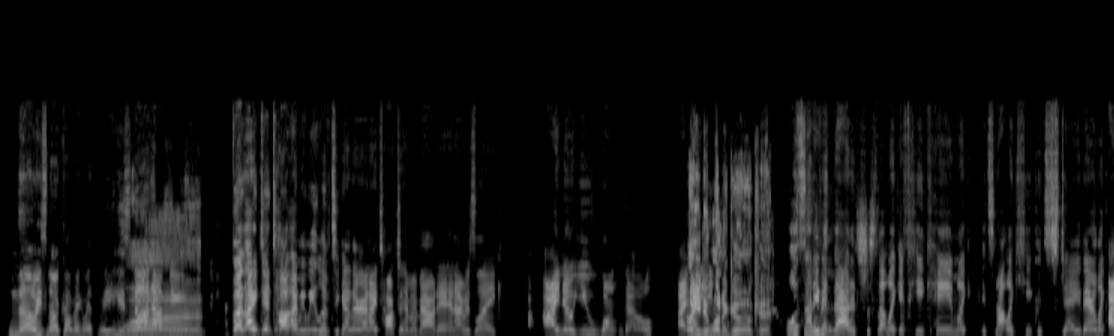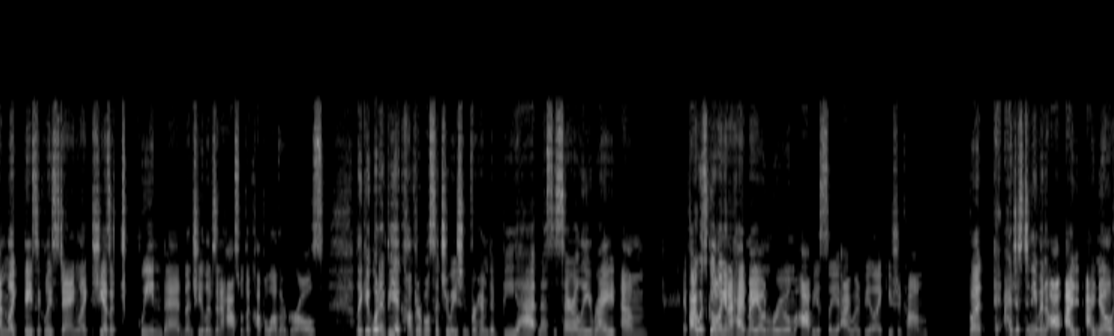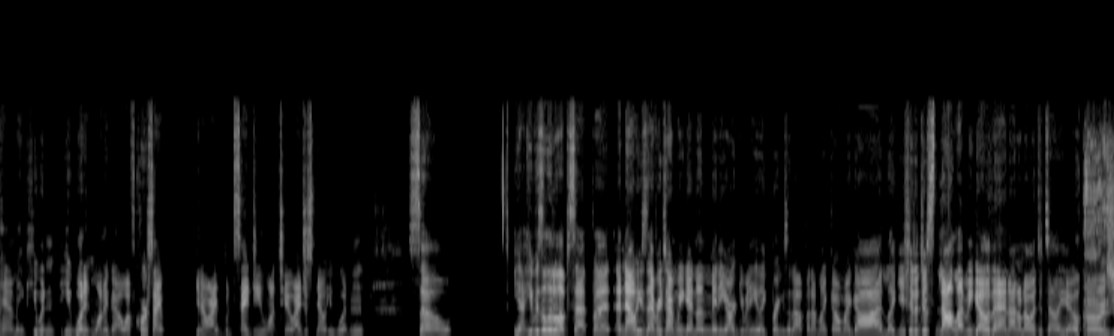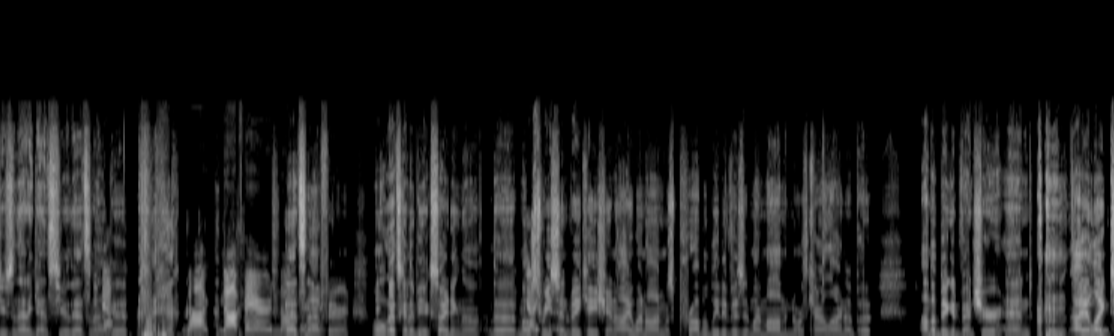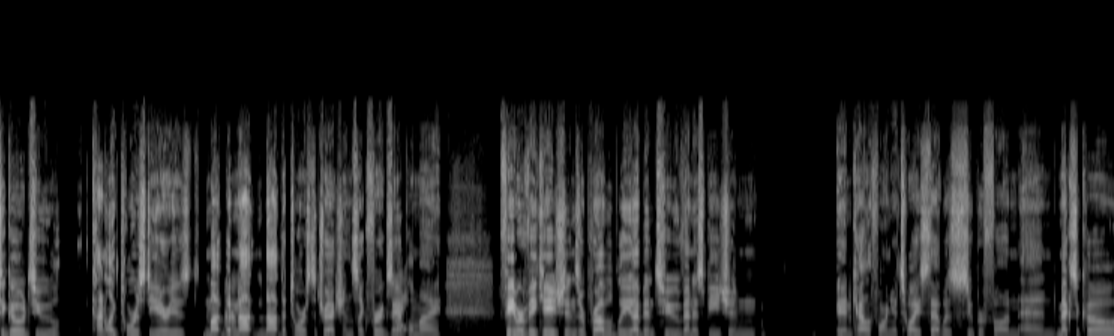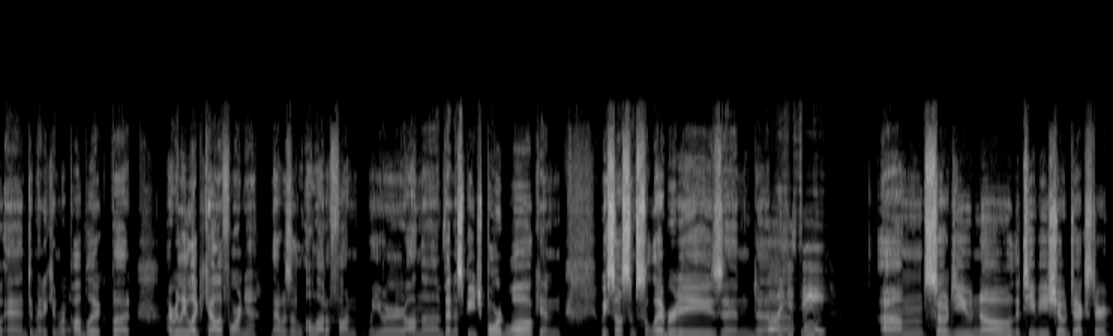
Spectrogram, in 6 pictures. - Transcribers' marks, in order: drawn out: "What?"; tapping; laugh; laughing while speaking: "Yeah"; laugh; laugh; throat clearing
- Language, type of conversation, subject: English, unstructured, How do you usually prepare for a new travel adventure?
